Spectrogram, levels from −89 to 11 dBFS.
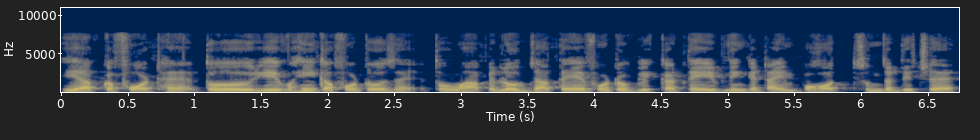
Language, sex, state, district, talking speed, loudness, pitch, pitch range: Hindi, male, West Bengal, Kolkata, 250 wpm, -17 LUFS, 135 Hz, 130-140 Hz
